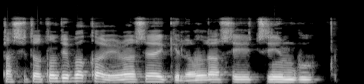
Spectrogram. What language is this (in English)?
Yoruba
